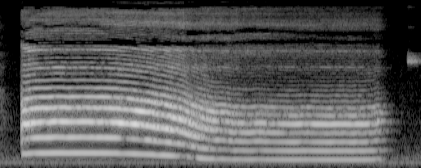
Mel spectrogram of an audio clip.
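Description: A woman singing a sustained 'ah', held on one pitch, then gliding smoothly down about two seconds in and held on the lower note until it stops near the end. It is a vocal-range exercise: starting mid-range and changing tone to drive the voice lower.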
